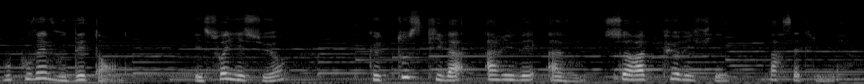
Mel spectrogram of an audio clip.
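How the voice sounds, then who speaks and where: A woman leads a guided meditation in a calm, gentle, soothing way, unhurried and with pauses. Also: mid-range voice, gravelly, over music.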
